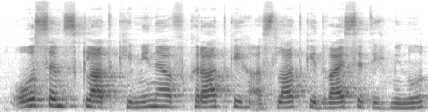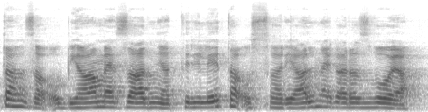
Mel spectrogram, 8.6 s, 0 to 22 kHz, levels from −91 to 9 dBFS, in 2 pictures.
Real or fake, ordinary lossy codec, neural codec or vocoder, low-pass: fake; none; vocoder, 44.1 kHz, 128 mel bands, Pupu-Vocoder; none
